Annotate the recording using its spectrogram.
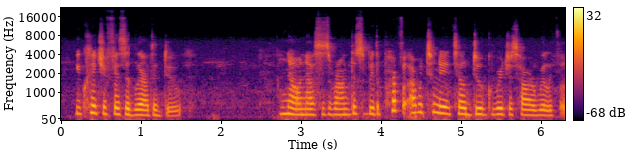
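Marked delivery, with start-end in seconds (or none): none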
